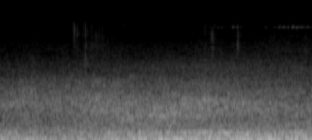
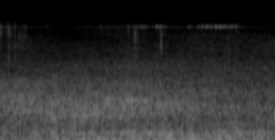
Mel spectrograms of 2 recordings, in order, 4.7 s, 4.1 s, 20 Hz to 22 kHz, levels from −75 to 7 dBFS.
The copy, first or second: second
